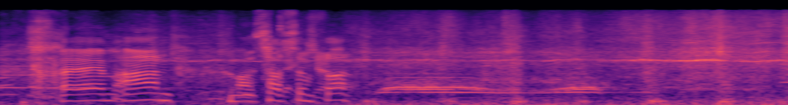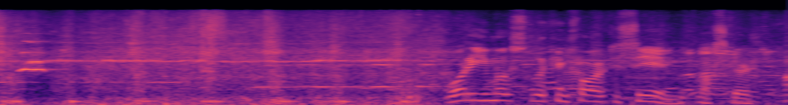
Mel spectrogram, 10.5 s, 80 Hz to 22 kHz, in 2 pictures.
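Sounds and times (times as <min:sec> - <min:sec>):
steam train rolling along the rails: 0:00.0 - 0:10.5
speech: 0:00.4 - 0:04.1, 0:08.2 - 0:10.5
metallic squeals and whines of a steam train: 0:02.6 - 0:08.8.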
